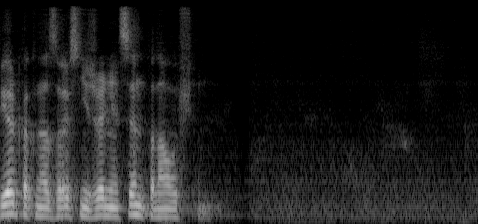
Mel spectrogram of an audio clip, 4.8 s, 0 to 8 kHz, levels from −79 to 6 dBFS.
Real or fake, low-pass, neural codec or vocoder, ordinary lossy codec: fake; 7.2 kHz; codec, 16 kHz, 0.7 kbps, FocalCodec; MP3, 64 kbps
